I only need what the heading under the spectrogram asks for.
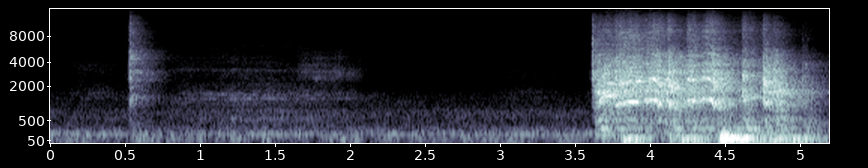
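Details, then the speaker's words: Kawasaki Ninja 250 CCS 300 race build, first startup: open carbs with no filter choked by hand, radiator off for repair. A short crank, then the twin catches and revs roughly before easing off, with heat felt on both cylinders; normal cold start. "i feel heat there on that side i feel heat build on that side so we are idling on both jugs"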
